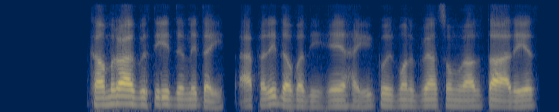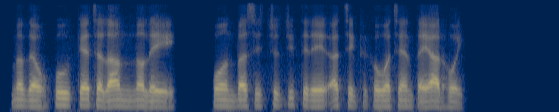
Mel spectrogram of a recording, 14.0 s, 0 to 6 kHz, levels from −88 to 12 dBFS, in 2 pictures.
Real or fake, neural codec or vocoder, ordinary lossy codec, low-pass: fake; codec, 16 kHz, 0.2 kbps, FocalCodec; Opus, 64 kbps; 5.4 kHz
